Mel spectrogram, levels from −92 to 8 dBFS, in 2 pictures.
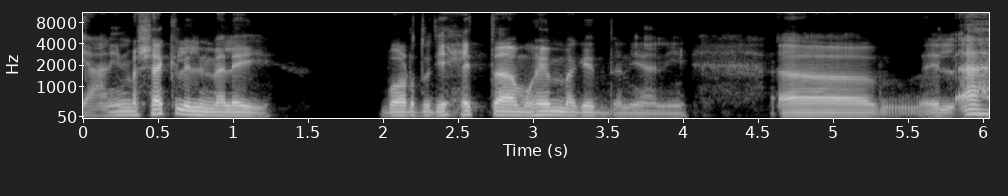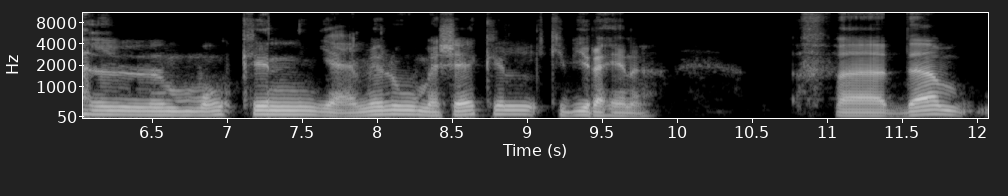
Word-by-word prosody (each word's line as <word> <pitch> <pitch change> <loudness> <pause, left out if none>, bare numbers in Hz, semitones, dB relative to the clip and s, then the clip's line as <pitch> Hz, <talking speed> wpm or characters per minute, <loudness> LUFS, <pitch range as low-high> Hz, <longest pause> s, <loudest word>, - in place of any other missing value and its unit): يعني 95 +2 -6
المشاكل 130 +5 +3
المالية، 100 -7 +2 0.7
برضه 100 +1 +1
دي 110 +2 0
حتة 120 -2 +4
مهمة 105 0 +3
جدًا 85 -4 -4
يعني. 80 -1 -8 0.6
آآ 90 0 +1 0.3
الأهل 120 +2 +1
ممكن 120 +2 -1
يعملوا 120 +8 -1
مشاكل 125 +5 -2
كبيرة 105 +1 -2
هنا. 90 -2 -7 1.0
فده 95 - 0
م 125 -6 -5
110 Hz, 90 wpm, -21 LUFS, 95-120 Hz, 1.0 s, حتة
